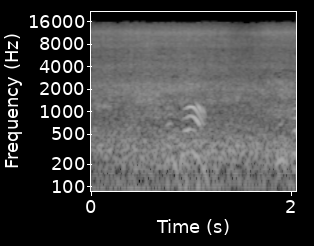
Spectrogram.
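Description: Steady outdoor background noise, an even rushing hiss, with one short faint call falling in pitch about a second in.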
